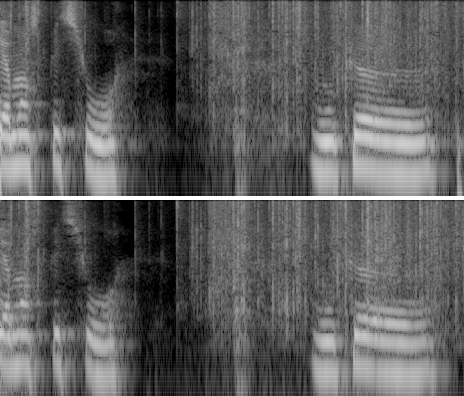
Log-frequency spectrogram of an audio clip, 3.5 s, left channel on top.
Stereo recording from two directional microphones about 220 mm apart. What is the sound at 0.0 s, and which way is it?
Speech, 45° left (ahead or behind).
